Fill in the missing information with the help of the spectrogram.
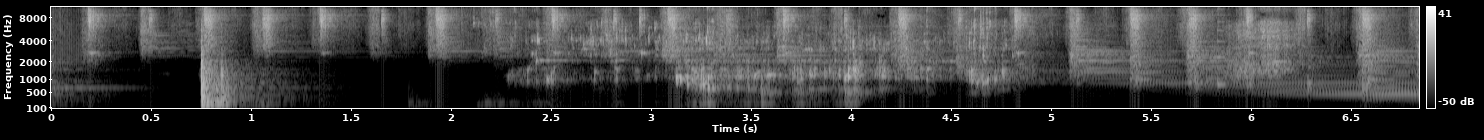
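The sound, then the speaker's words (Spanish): A drink is poured into a glass: a sharp splash, a few light drips, then a steady gurgling stream whose pitch climbs as the glass fills. No one speaks. “Antes de empezar, te invito un trago.”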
